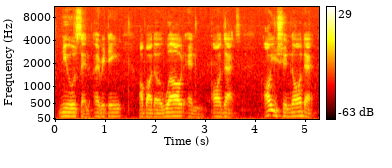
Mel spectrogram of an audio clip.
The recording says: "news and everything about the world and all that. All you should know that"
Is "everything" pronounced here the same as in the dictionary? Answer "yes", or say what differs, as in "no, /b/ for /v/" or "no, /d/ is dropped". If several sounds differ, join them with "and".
no, /t/ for /θ/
